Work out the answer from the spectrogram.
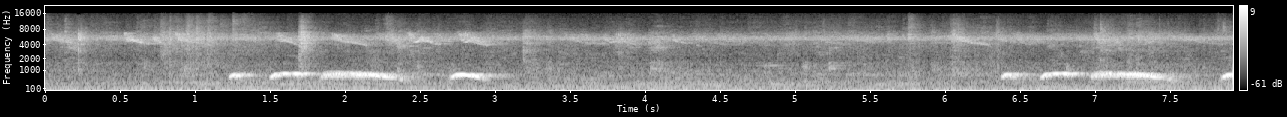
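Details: Spotted dove kept at a bird farm in Ba Vì, Hanoi, Vietnam, giving two mid-pitched cooing phrases several seconds apart, each a quick run of short hollow notes into a longer rolling coo, over a steady high hiss.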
